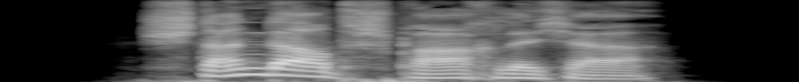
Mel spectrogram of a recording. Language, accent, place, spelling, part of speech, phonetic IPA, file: German, Germany, Berlin, standardsprachlicher, adjective, [ˈʃtandaʁtˌʃpʁaːxlɪçɐ], De-standardsprachlicher.ogg
- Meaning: inflection of standardsprachlich: 1. strong/mixed nominative masculine singular 2. strong genitive/dative feminine singular 3. strong genitive plural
